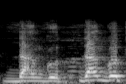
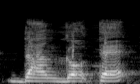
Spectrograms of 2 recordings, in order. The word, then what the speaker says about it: Dangote: He said, some people wrongly call him Dangote, Dangote. He said, no. He said, the right pronunciation is Dangote.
